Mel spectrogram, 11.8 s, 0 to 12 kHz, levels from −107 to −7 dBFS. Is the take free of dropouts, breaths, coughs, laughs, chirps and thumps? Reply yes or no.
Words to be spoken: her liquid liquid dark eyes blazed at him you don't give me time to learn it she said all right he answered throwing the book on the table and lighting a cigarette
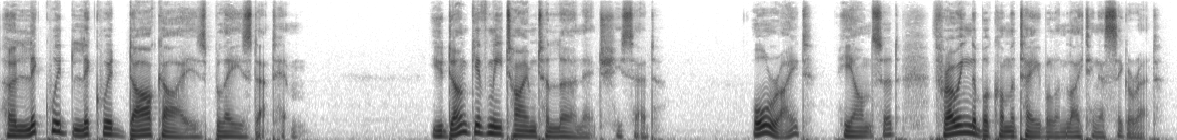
yes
